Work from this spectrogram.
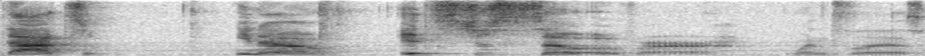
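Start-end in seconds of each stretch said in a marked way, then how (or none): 2.9-3.5 low, quiet, sneering Wenceslas; mocking his name. She mocks the lord by his first name, low and sneering. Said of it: "Fine, Wenceslas, if that's what you prefer".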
